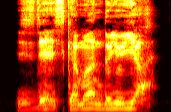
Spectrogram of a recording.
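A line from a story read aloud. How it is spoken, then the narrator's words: Barked. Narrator (Russian): рявкнул Масал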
